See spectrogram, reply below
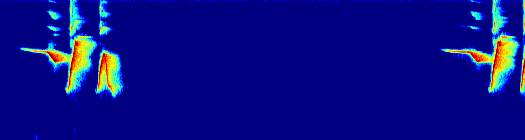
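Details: Olive whistler in Australian temperate forest: a thin level whistle easing downward, then two crisp upswept notes; after about five seconds of silence the same phrase repeats.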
